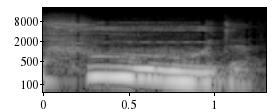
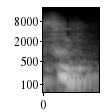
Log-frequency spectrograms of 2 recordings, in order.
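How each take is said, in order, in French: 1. La voyelle est longue. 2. La voyelle reste brève. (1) "on ne dit pas food. Enfin là j'exagère un petit peu" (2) "Mais c'est food. Hop, là c'est euh, c'est une syllabe brève"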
